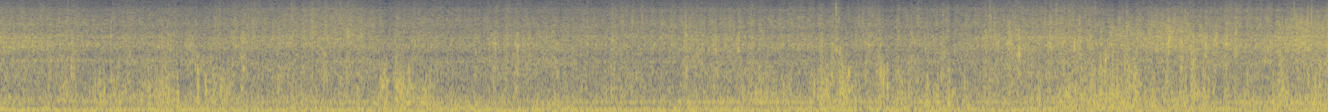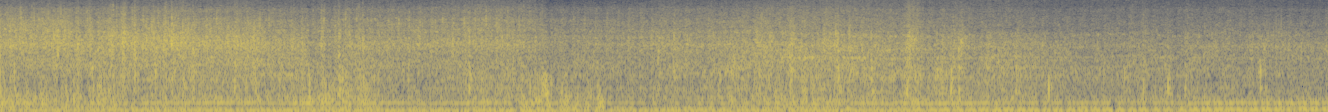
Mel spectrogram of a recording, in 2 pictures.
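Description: Bike tyres crunch and rattle over loose gravel at speed.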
